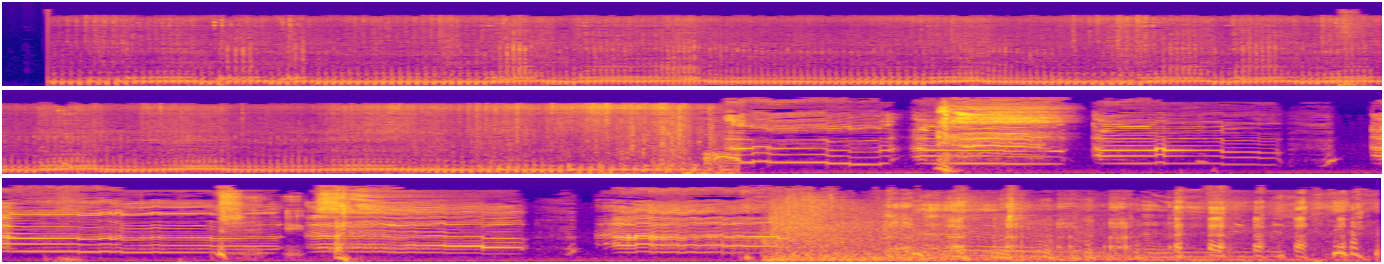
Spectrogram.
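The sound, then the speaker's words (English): An auto-tuned remix of a man falling off his dirt bike on trail riding: a dense, continuous droning wail first, then choppy pitch-corrected tones and clatter, ending in another thick burst of sound. “This man's embarrassing moment of him falling off his dirt bike while riding the trails, look fun, has been auto-tuned.”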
